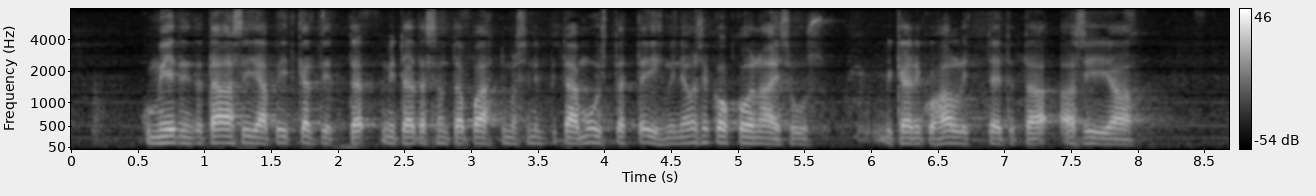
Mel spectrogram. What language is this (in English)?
Finnish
